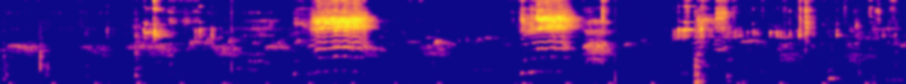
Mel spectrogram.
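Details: Baby goats playing and jumping; two loud, high, wavering bleats with rich quavering harmonics, each about half a second to a second long, separated by a pause of roughly two seconds, with faint clicks and soft shuffling sounds around them.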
